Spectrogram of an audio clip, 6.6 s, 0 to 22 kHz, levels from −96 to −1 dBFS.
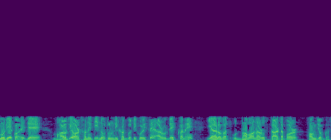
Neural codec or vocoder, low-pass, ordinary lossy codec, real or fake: none; 3.6 kHz; none; real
